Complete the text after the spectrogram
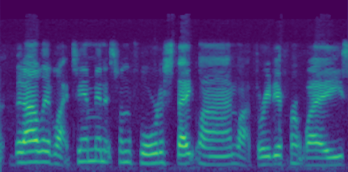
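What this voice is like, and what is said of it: Southern US accent with twang. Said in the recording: “I'm from South Georgia, as you can tell from my accent... Got that little southern twang.”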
